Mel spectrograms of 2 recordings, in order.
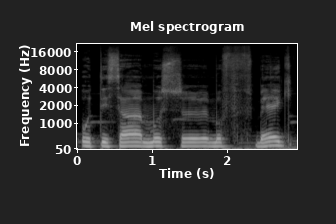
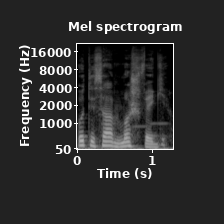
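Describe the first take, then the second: First: The surname comes out garbled, without a clear 'sh'. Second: The surname is said smoothly with a clear 'sh'. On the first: The speaker calls it wrong. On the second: The speaker calls it right. "Je crois que ça se dit comme ça"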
